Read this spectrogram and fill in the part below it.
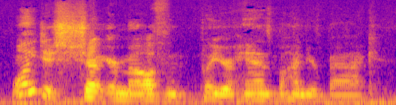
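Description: A man's voice: on the high side, expressive, fast talker, lightly acted. A man playing a hot-tempered, vengeful, confrontational police detective in an amateur old-time radio drama, on a noisy recording. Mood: accusing. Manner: confrontational, accusing.

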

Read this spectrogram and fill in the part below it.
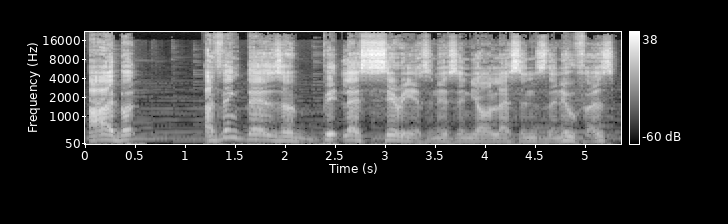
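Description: A man voicing a gruff, hearty old soldier and father with blunt, rustic dialect in a fantasy audiobook, music behind. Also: medium pitch, a little slow, fairly bright tone. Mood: wry grumbling.

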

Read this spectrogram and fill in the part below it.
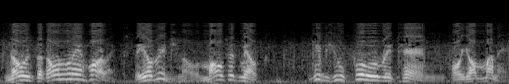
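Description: A man's voice: a little high, wildly swooping pitch, moderate pace. A man with an American accent announcing and reading scripted advertising in 1930s radio style. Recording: muffled, hissy 1930s radio recording.

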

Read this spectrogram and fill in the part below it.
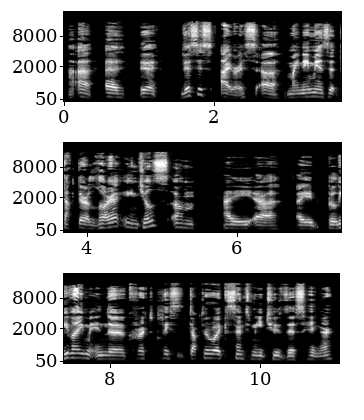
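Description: A man voicing an awkward, mousy woman scientist in her late thirties in a tabletop game, polite, formal and halting. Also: mid-range voice, sharp tone, no echo, voice pushed up.

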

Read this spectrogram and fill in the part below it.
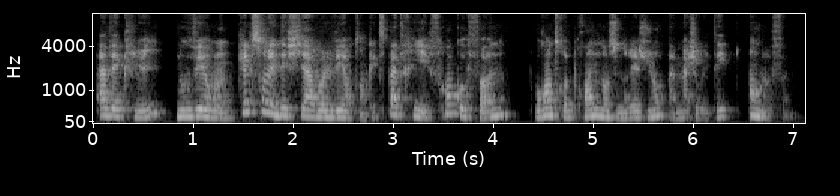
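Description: A woman's voice: medium pitch, expressive, normal speed, darkish tone, slight background noise. A woman hosting a business podcast, welcoming her guest and asking brief, direct questions. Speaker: podcast host, marketing advisor.

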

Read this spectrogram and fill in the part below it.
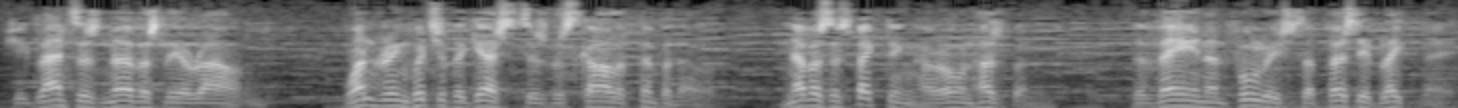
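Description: A man's voice: mid-range voice, animated, moderate pace, a bit bright. A man giving dramatic scripted narration for a 1930s radio play. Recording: muffled 1930s radio recording. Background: music.

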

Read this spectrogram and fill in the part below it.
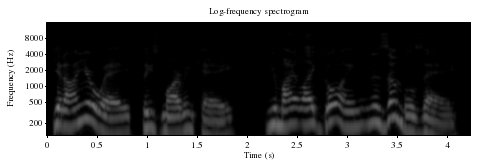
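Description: A man's voice: on the high side, very animated, moderate pace, dark tone, dry recording, studio quality. A man hosting a children's story podcast, reading aloud expressively with an emphatic, rhythmic delivery.

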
